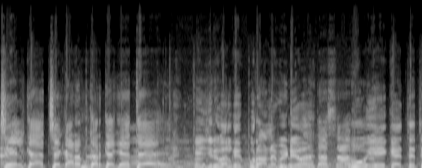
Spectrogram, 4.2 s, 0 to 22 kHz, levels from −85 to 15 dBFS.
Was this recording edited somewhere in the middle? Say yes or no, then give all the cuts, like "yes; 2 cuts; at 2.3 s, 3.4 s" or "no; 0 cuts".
yes; 1 cut; at 1.8 s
